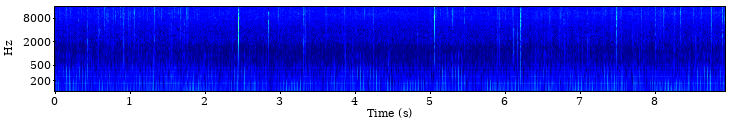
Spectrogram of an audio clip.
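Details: Rumbling purr from a cat, swelling in regular breath-paced waves, set against steady fire crackling and sizzling pops.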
